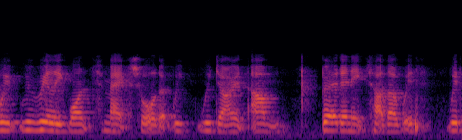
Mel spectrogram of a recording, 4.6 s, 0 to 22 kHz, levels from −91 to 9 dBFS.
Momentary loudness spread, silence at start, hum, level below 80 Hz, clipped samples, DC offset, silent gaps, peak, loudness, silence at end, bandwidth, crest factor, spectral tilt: 8 LU; 0 s; none; -74 dBFS; under 0.1%; under 0.1%; none; -18 dBFS; -34 LUFS; 0 s; 5.4 kHz; 16 dB; -7.5 dB/octave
